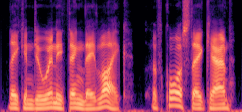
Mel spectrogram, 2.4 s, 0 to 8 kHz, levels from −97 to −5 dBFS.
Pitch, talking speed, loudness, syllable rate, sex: 115 Hz, 250 wpm, -19 LUFS, 6.6 syllables/s, male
